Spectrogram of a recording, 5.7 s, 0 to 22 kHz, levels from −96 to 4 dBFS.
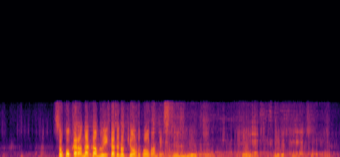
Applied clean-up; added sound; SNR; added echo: neural separator model SepFormer DNS4.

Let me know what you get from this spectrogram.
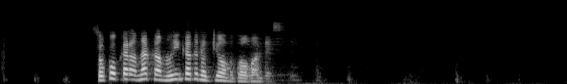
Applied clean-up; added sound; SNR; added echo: neural mask model DeepFilterNet 3.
